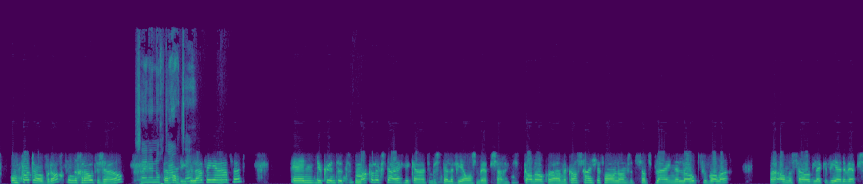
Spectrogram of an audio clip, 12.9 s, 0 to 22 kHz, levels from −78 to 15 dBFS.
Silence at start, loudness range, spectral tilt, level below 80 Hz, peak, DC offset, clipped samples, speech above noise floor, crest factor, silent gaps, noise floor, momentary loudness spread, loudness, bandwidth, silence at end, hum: 0.15 s; 1 LU; -4.5 dB/octave; -44 dBFS; -4 dBFS; under 0.1%; under 0.1%; 27 dB; 14 dB; none; -44 dBFS; 5 LU; -16 LUFS; 19 kHz; 0 s; none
